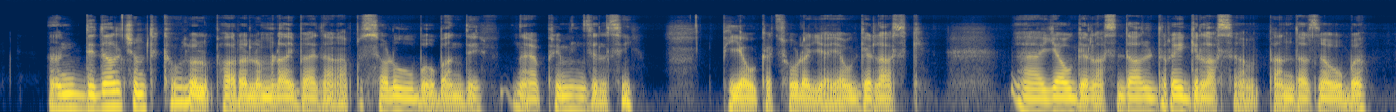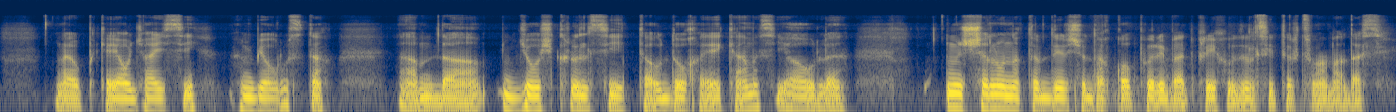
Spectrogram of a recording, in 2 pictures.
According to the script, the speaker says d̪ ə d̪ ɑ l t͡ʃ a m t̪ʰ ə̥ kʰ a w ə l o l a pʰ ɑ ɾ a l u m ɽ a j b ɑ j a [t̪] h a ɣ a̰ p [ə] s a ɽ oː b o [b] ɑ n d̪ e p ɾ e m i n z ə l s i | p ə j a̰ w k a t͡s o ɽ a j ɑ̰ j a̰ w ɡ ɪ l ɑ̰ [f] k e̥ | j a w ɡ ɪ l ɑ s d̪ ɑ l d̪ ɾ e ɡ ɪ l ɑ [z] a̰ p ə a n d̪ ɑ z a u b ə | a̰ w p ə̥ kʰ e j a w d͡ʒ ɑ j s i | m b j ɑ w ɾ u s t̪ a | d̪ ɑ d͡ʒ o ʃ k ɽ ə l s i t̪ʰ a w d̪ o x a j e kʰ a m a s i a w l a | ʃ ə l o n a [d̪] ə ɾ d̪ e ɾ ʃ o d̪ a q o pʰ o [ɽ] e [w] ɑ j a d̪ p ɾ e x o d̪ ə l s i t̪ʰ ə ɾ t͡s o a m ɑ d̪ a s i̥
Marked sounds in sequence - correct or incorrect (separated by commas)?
incorrect, correct, correct, incorrect, incorrect, incorrect, incorrect, incorrect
